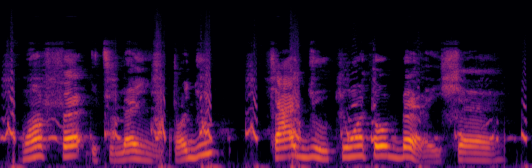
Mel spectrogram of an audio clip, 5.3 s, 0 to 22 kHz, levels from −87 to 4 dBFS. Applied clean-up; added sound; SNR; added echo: none; Bark; 10 dB; none.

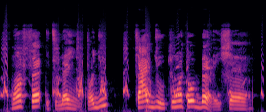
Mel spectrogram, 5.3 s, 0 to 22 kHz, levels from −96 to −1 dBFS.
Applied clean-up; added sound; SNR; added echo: neural mask model RNNoise.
